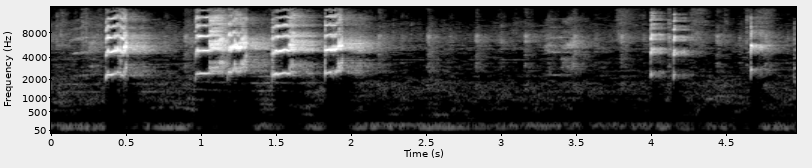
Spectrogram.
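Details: Fighter lovebird giving ngekek, the long chatter, played to stir other lovebirds into calling: short bursts of harsh, high, rattling chatter, a few separated by pauses, over a steady low hum.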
